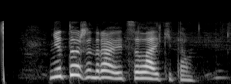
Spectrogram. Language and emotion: Russian, positive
